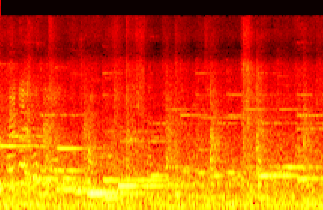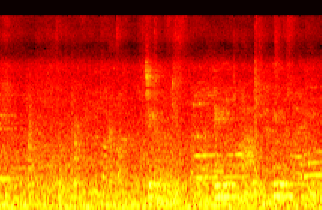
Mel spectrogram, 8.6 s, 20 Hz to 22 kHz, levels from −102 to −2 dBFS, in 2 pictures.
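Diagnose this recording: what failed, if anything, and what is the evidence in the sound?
The codec stage is where it went wrong: this is low-bitrate audio saved at a high bitrate. Everything stops dead above about 16.6 kHz across the whole recording, with the first encode's artefacts still present. The file likely began as a low-rate Vorbis encode before a generous MP3 pass that couldn't restore anything.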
